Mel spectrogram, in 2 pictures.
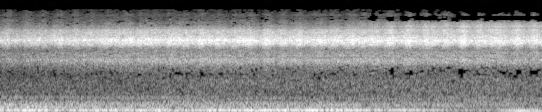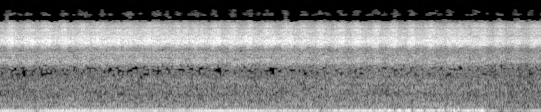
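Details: Cicadas droning beside a babbling stream: a steady, dense high-pitched buzz with a fast shimmering pulse runs without break, while low rushing water murmurs underneath.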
